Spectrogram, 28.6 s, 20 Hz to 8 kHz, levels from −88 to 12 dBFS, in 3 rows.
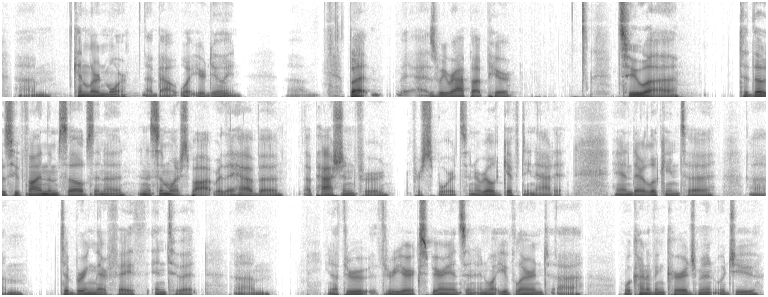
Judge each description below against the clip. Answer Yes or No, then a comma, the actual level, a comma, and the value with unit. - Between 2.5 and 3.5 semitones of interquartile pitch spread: Yes, average, 3.1 semitones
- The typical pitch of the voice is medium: No, low, 105 Hz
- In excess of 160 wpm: No, average, 155 wpm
